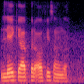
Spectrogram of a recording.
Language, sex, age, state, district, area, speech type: Urdu, male, 18-30, Bihar, Gaya, urban, spontaneous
